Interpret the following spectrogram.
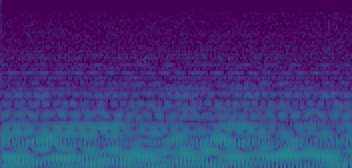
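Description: Organ music: a single full chord held steadily, without decay.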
